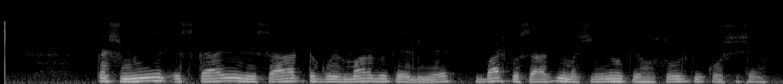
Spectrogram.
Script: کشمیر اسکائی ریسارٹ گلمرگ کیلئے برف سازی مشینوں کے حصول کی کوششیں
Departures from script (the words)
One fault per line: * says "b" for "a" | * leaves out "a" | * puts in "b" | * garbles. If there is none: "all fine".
all fine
